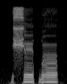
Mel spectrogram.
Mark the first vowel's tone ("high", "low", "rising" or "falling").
high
